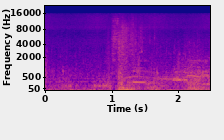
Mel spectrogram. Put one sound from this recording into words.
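A sword strikes a creature with a heavy thud.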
